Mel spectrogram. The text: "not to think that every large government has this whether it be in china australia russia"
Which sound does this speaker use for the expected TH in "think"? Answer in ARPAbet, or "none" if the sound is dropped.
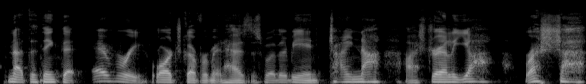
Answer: TH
